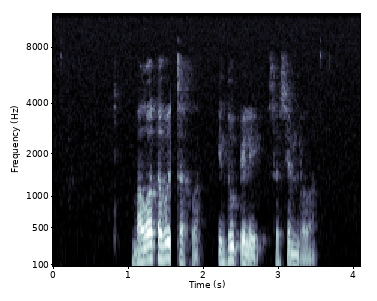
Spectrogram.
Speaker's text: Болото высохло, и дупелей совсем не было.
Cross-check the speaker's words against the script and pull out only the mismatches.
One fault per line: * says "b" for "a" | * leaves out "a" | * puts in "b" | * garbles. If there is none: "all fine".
* leaves out "не"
